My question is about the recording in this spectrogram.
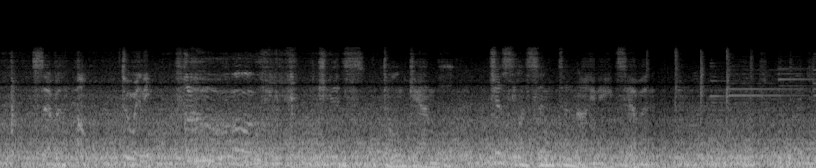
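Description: Steady road and engine rumble inside a moving car's cabin, with indistinct talk underneath.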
